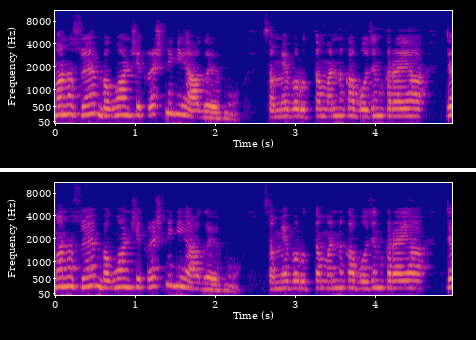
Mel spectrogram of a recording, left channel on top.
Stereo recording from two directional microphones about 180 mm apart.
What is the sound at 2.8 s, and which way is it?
Speech, 40° left (ahead or behind).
